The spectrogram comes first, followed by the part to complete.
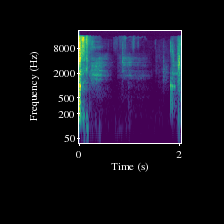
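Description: A tennis ball struck on a forehand off a racket strung with Kirschbaum Flash 1.25 mm string: one sharp pop right at the start, then quiet.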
